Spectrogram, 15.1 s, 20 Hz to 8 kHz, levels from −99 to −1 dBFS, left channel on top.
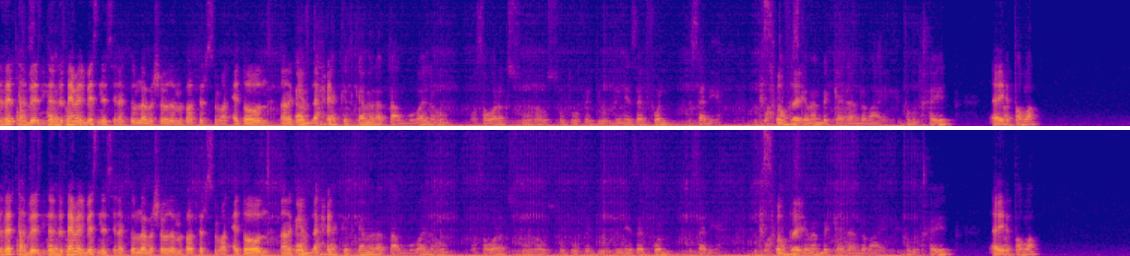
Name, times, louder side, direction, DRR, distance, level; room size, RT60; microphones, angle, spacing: voice 1, 0.0-4.2 10.3-10.7 13.2-13.5, right 2 dB, 15° right, 0.3 m, -27 dB
voice 2, 0.6-1.1 3.9-9.6 10.2-12.7 13.4-13.8, left 1 dB, 45° left, 1.1 m, -35 dB
Purr, 1.1-12.4, right 1 dB, 50° right, 0.8 m, -35 dB
4.5 x 2.1 x 2.8 m
head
